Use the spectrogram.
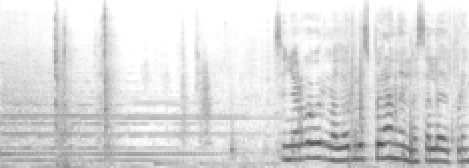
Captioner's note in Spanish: sonido al abrir la puerta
